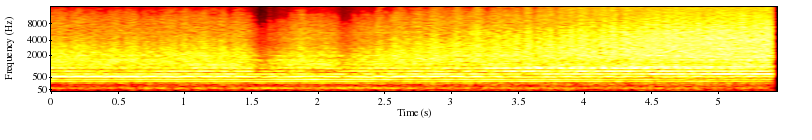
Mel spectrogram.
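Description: A diesel locomotive engine rumbles as a train approaches.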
